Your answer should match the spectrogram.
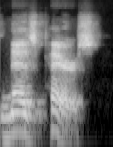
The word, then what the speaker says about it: Nez Perce: was the nez paris tribe now it's it's pronounced nez perce uh ernest purse but it's really never said uh it means pierced nose that's literally what the french had named these natives the napa say or nez perce and they were in uh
